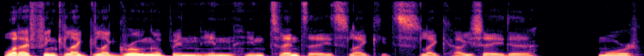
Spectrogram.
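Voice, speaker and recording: A man's voice: mid-range voice, steady tone, measured pace, warm tone, no echo, studio quality. A Dutch man in his thirties, a native Dutch speaker, answering interview questions in English with a Dutch accent, hesitant and searching for words with many fillers. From Netherlands. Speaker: guest, company founder.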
